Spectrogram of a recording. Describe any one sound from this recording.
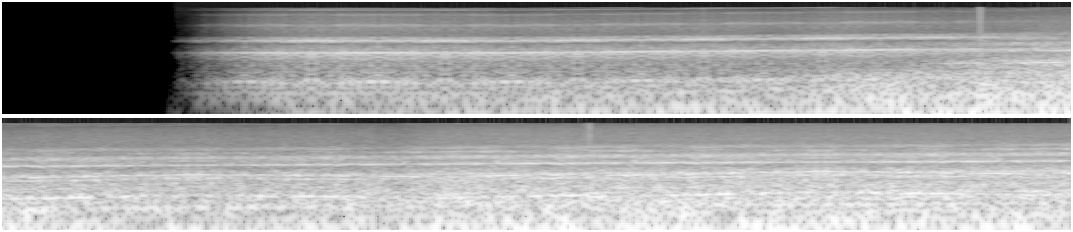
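An electric train's motor whines, rising steadily in pitch as the train speeds up.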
